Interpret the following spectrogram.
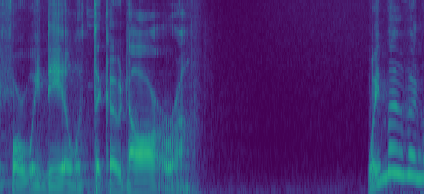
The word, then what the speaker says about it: Goda: all these words incorrectly his name is not God it's God okay that E is pronounced like an A don't ask me how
